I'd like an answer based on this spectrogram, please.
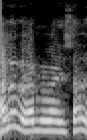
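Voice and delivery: very high, rapid-fire, rattled-off chatter. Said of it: "she started to just talk really, really fast".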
